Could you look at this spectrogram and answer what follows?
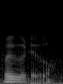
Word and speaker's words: VuhDo: This right here is my healing thing from Voodoo. It's spelled VUHDO.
